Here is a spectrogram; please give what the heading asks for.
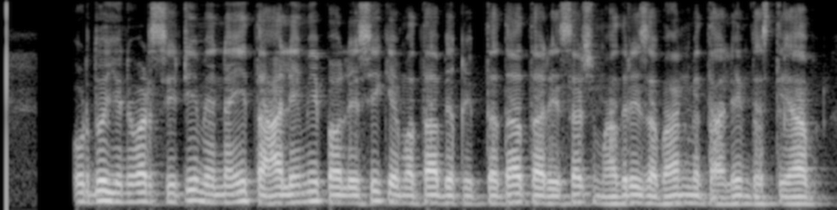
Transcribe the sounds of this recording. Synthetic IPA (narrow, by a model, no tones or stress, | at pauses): ʊɾd̪ujuːnɪʋəɾsɪʈimẽnɐit̪aaːliːmipɔːliːsikemʊt̪aːbɪqɪb̚t̪ɪd̪at̪aɾɪsəɾt͡ʃmaːd̪ɾizɐbaːnmẽt̪aːliːmd̪ɐst̪ijaːb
